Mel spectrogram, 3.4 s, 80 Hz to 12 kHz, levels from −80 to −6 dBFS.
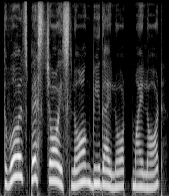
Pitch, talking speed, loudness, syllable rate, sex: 230 Hz, 175 wpm, -18 LUFS, 3.3 syllables/s, female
